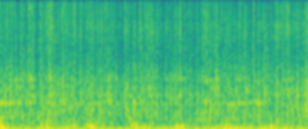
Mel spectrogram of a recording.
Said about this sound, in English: having to walk in the pouring rain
